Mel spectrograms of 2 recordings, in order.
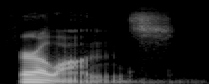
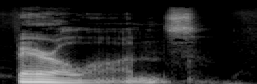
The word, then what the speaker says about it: Farallons: Am I saying that right? Farallons. F-A-R-A-L-L-O-N-S. Farallons. Farallons. – I bet it's Farallons.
